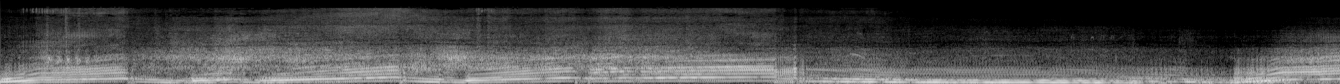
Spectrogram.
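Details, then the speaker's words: BMW E36 M52 straight-six with M54B30 inlet cam, after replacing the crank sensor, cleaning the idle control valve and fixing air leaks: smooth pulls up and drops back through repeated blips with no misfire or stumble. Normal revving. "we had quite a few um running issues in the beginning uh had to change crank sensor cleaning the outer control about a few air leaks but um running nicely now and it revs well with the m54 cam"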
